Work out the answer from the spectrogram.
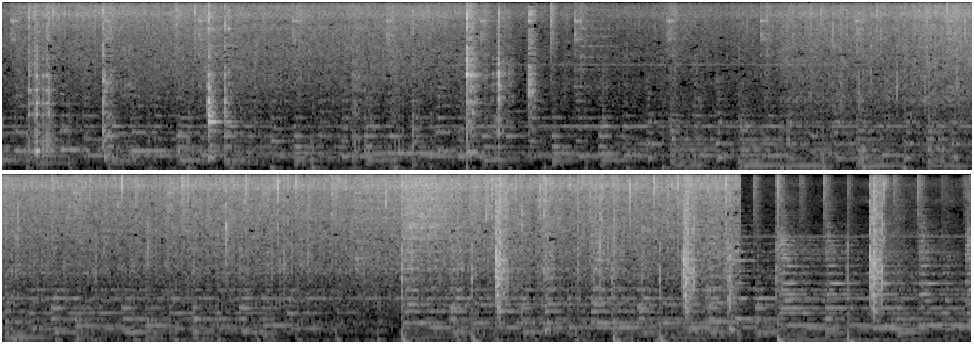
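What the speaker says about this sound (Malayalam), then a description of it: "ഇതുപോലെ നമുക്ക് എല്ലാ ബ്രെഡും ഇങ്ങനെ ഫ്രൈ ചെയ്തെടുക്കാം." Bread slices fry in a pan for bread halwa with a continuous close sizzle, while occasional scrapes and taps of a utensil against the pan break in.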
